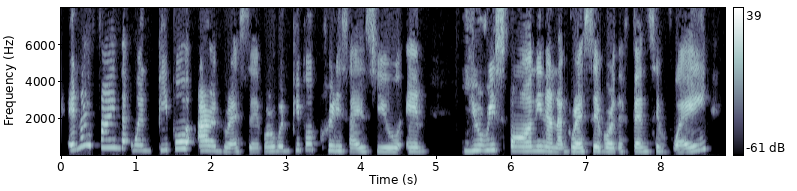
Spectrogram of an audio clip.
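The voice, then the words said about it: Heavy accent. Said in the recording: “the heavy accent, or we can't understand what you're saying”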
